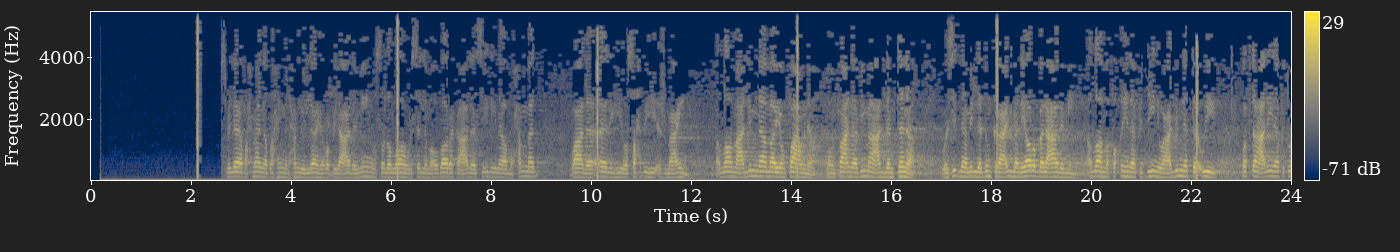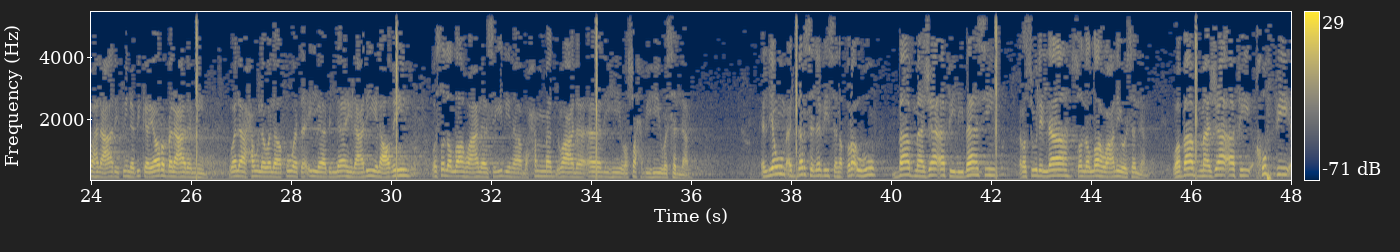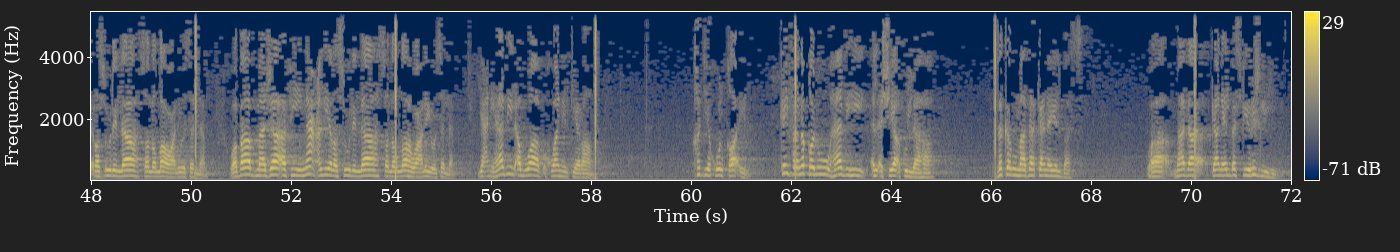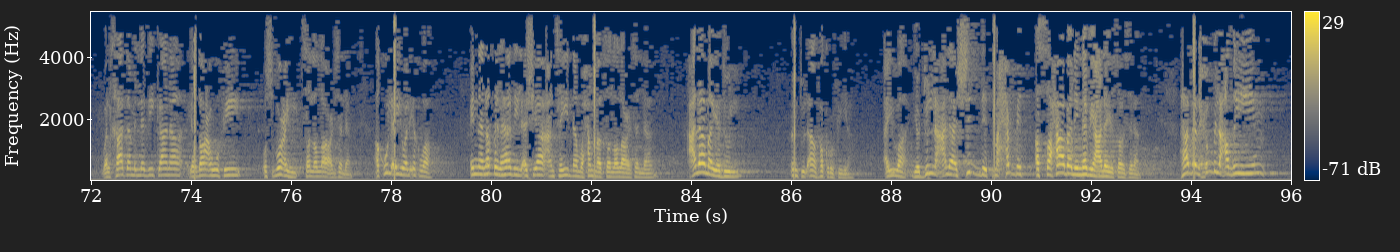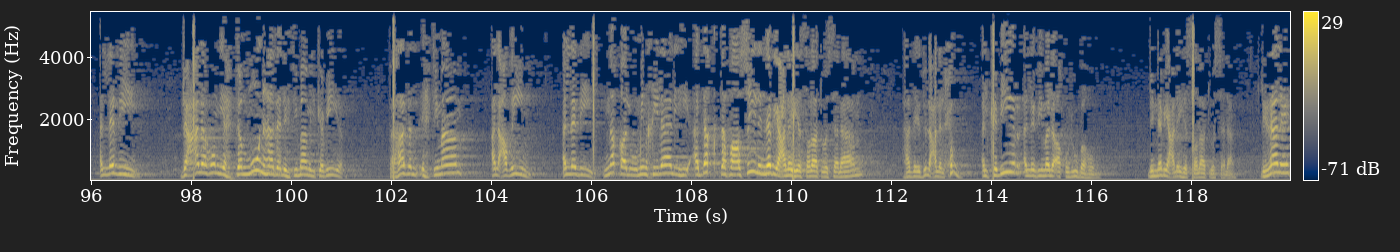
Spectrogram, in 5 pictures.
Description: الشمائل المحمدية / الدرس الثالث : باب ما جاء في لباس رسول الله و في خُفِّه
